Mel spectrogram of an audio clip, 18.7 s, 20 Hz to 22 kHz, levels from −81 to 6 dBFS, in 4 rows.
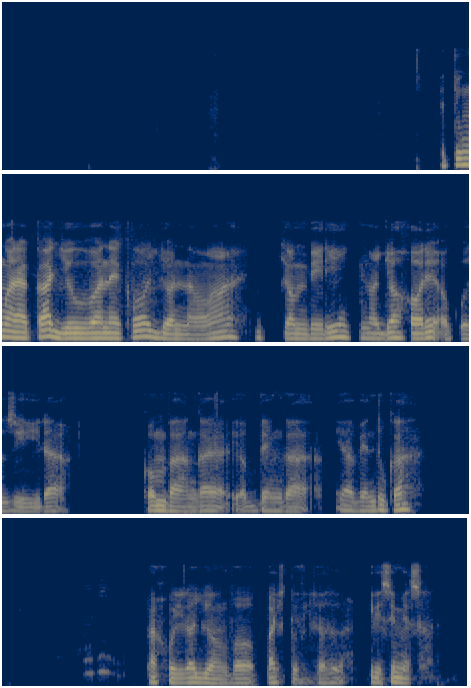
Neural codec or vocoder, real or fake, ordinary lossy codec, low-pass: none; real; Opus, 16 kbps; 7.2 kHz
